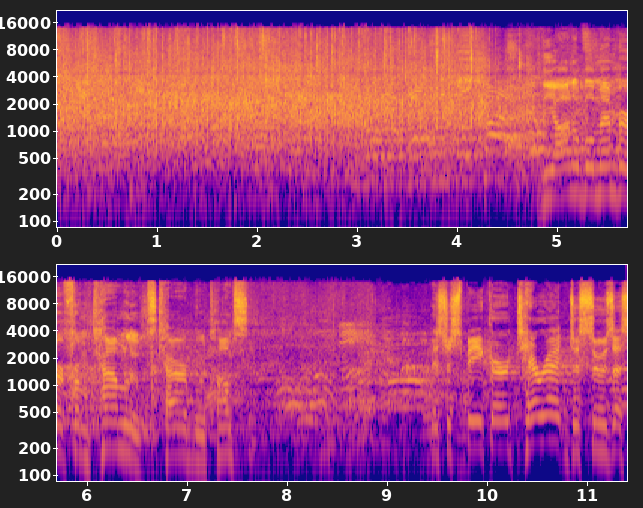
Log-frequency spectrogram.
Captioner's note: applause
